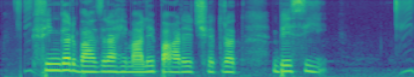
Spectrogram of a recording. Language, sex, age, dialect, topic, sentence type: Magahi, male, 18-24, Northeastern/Surjapuri, agriculture, statement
